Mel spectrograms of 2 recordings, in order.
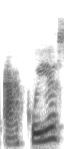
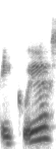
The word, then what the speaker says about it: aqueous: this aq which means aqueous or aqueous i've heard it pronounced both ways um that just means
